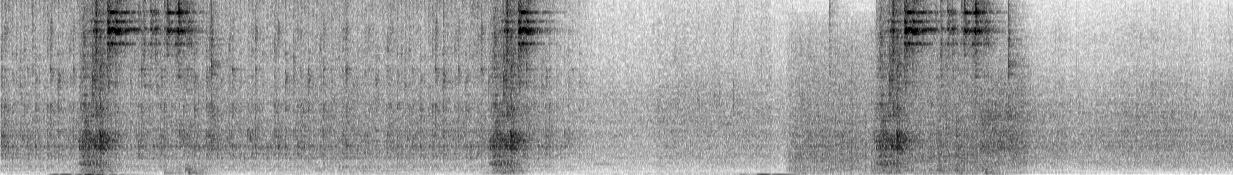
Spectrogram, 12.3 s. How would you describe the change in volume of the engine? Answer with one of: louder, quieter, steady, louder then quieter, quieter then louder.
steady.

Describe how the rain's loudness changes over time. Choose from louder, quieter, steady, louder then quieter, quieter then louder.
louder.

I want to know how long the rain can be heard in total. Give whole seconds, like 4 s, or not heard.
12 s.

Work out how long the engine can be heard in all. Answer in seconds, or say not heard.
6 s.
